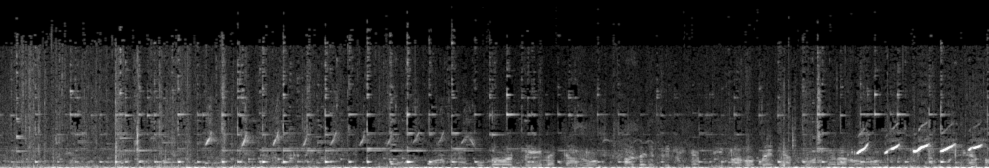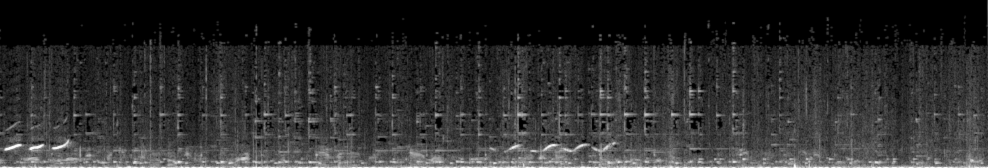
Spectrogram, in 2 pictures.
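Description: A shepherd's flock of goats and sheep in Greek Macedonia moves along with bells jangling and clanking in uneven bursts, high metallic tinkles over a steady rustling murmur of the animals, with occasional bleats.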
